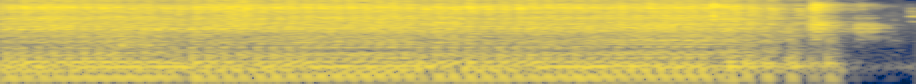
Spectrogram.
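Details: Honda automatic scooter after the weak double-starter circuit was rewired to ground: the small single starts, idles with a steady, even putter and no stumbles, then shuts off cleanly; healthy running.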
